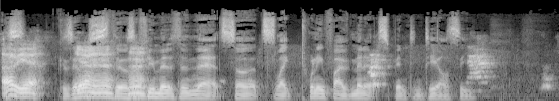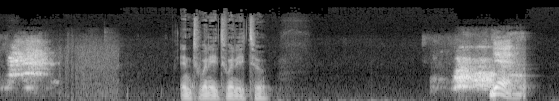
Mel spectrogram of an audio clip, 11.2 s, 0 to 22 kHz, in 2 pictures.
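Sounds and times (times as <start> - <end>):
speech: 0.0 - 5.0, 7.4 - 8.4, 10.5 - 10.9
dog barking: 3.7 - 4.0, 5.4 - 5.7, 9.9 - 10.8
dog yelping: 3.7 - 4.0, 4.7 - 6.2, 9.9 - 10.9.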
